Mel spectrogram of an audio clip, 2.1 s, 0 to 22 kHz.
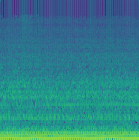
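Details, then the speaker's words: Peugeot 206 idling after topping up power steering oil that was below minimum: steady, even idle with a low smooth hum and no whine; the earlier pump sound is gone, the pump runs quiet and steering feels the same. "but you dont hear the pump so that is ok"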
